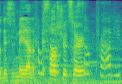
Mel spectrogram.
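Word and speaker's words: Köstritzer: So this is made out of Kostritzer. I'm so proud you pronounced that correctly.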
